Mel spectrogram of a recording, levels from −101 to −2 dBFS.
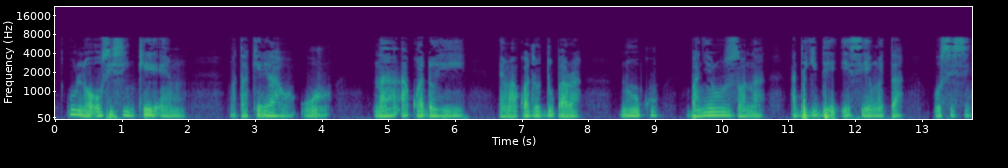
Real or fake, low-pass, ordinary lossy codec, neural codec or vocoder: real; 7.2 kHz; MP3, 32 kbps; none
